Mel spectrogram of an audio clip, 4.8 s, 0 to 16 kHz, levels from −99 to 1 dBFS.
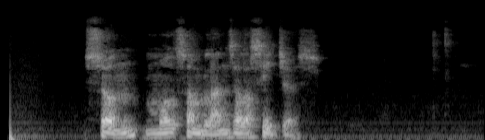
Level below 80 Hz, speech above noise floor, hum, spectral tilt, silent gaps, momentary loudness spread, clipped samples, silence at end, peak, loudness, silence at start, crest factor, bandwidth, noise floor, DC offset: -52 dBFS; 41 dB; 50 Hz at -60 dBFS; -7 dB/octave; none; 22 LU; under 0.1%; 1.7 s; -12 dBFS; -29 LUFS; 0.1 s; 20 dB; 7.6 kHz; -70 dBFS; under 0.1%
